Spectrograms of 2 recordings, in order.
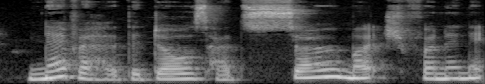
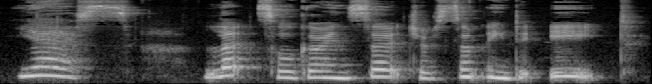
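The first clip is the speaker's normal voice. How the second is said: higher, eager dolls all together; excited chorus; 7 semitones higher than usual. Acted. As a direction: cry it out with eager joy. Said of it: "cried all the other dollies".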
